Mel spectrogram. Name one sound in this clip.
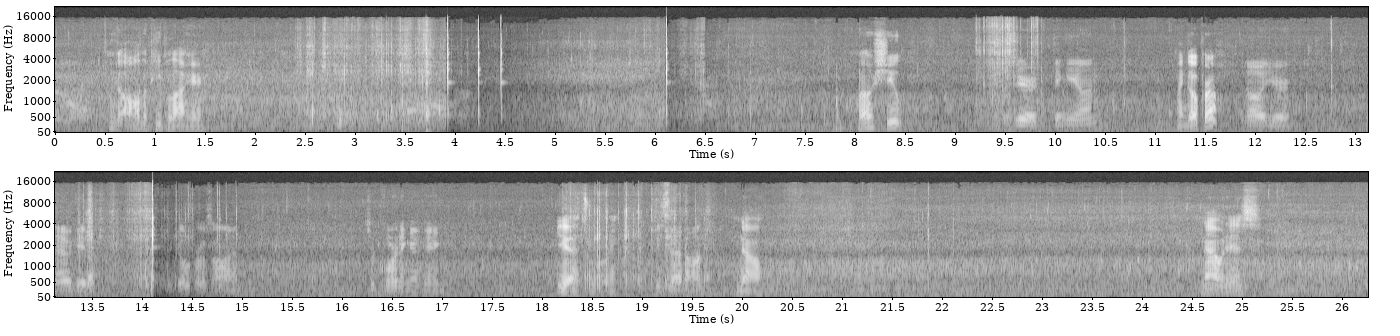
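A man talks casually nearby, outdoors.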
